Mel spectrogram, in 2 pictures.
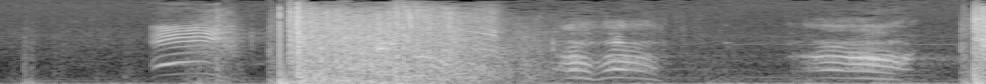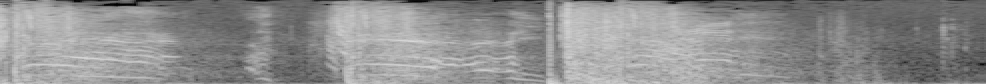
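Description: Pistol shots ring out loudly.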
